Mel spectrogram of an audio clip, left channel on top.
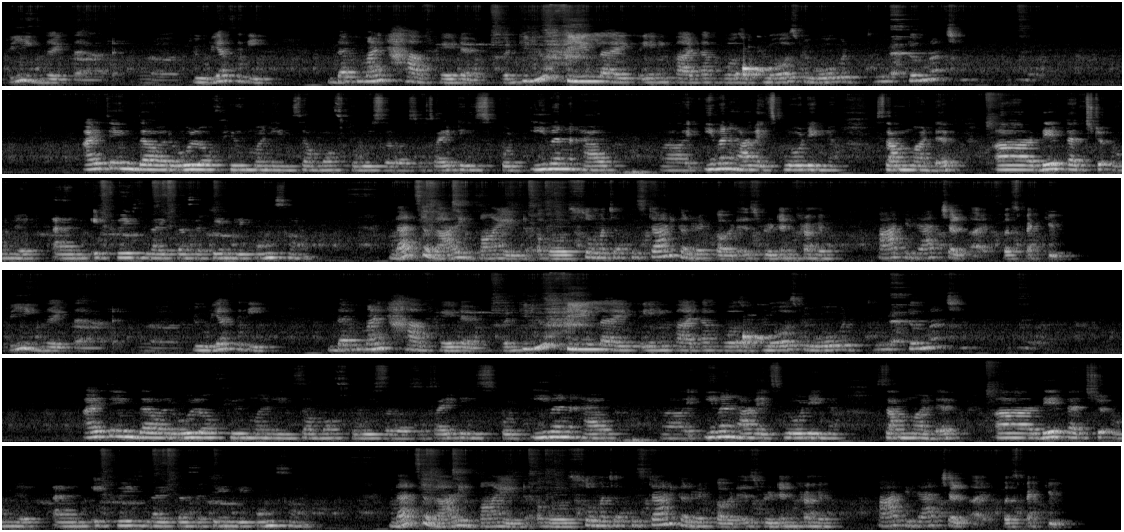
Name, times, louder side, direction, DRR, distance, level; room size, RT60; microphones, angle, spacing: voice 1, 0.1-1.0 1.5-2.7 3.3-9.5 23.6-23.7 24.5-24.7 26.3-30.6 31.2-33.0, left 1 dB, 15° left, 3.1 m, -28 dB
voice 2, 7.3-7.6 12.0-17.3 17.8-19.5 20.0-20.7 21.1-25.5, left 2 dB, 60° left, 2.4 m, -24 dB
11.0 x 10.5 x 2.3 m
head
